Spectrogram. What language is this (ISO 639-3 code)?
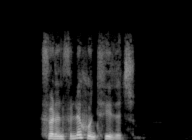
kab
